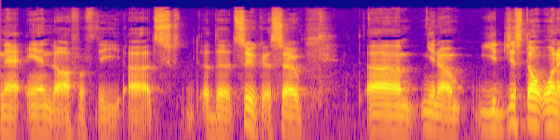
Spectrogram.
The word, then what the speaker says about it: tsuka: The tsuka, or often pronounced ska, is the handle.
